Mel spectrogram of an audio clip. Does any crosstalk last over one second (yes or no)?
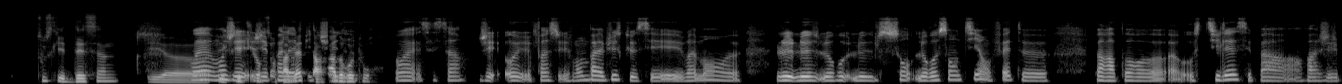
yes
